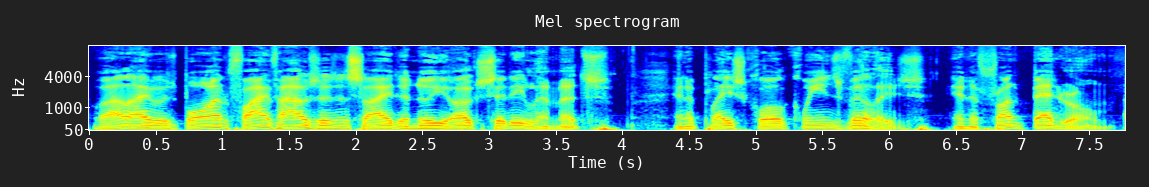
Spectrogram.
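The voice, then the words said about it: Slight East Coast American accent. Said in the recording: “there's a little East Coast to your accent”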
